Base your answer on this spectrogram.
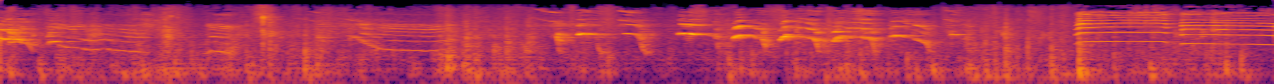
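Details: Indoors, a dog reacting to whining dogs and loud noises gives a string of sliding, arched whimpers, some climbing then dropping. It ends in a long, steady, nasal whine held for about two seconds.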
